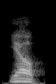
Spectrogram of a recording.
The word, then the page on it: 옆: Korean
